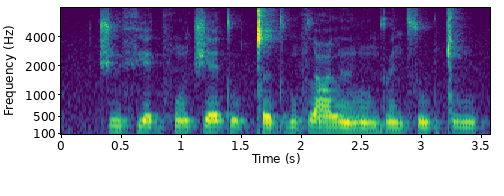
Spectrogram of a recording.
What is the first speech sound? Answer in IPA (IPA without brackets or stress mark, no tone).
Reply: t͡ʃ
